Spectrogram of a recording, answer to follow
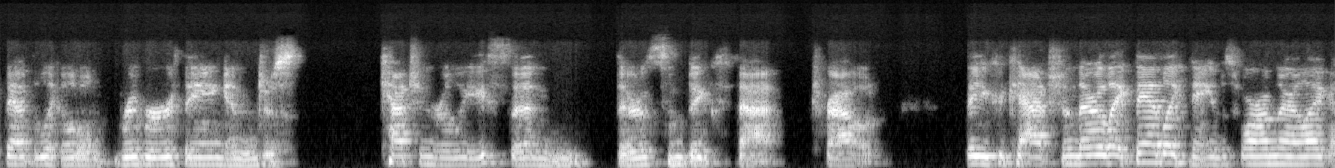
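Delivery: usual speaking voice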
